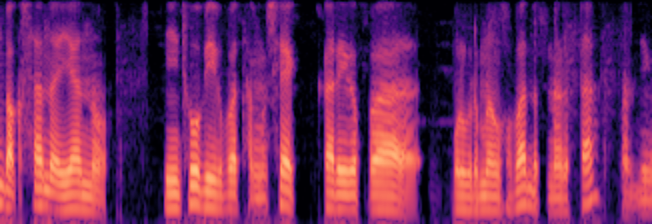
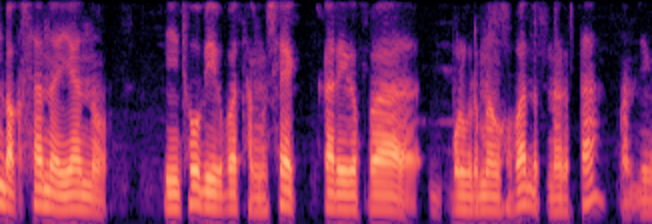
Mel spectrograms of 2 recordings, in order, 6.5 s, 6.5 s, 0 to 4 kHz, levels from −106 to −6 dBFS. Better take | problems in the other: second | noise reduction (neural separator model SepFormer WHAM!)

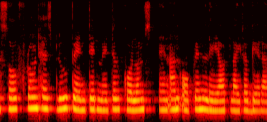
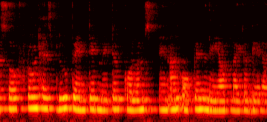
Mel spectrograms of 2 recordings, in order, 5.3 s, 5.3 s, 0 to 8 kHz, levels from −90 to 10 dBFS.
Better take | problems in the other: first | room echo; dies away in 0.7 s

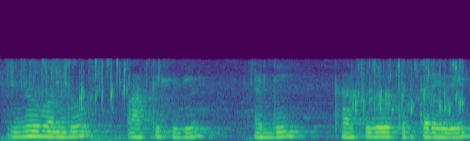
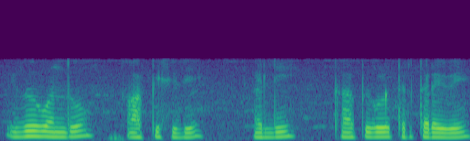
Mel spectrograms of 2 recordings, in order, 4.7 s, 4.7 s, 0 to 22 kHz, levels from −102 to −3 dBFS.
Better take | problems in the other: second | background sound (Liquid); 17 dB below the speech // room echo; dies away in 1.1 s

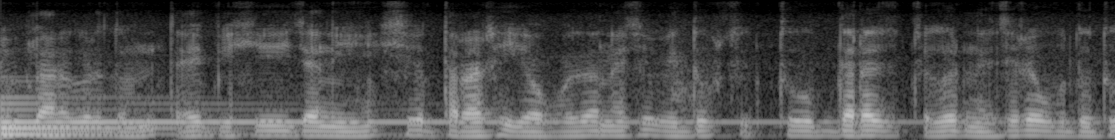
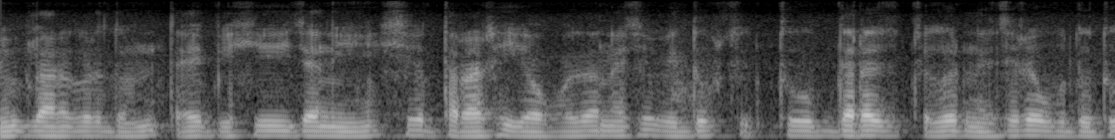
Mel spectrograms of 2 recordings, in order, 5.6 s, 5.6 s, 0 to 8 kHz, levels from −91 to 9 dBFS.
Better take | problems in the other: second | background sound (Electric guitar / Bass guitar); 4 dB below the speech

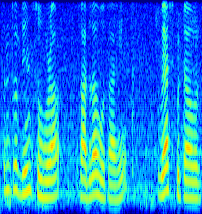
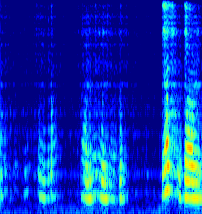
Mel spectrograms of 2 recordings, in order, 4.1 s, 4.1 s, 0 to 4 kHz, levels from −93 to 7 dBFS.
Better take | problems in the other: first | noise reduction (neural mask model DeepFilterNet 3)

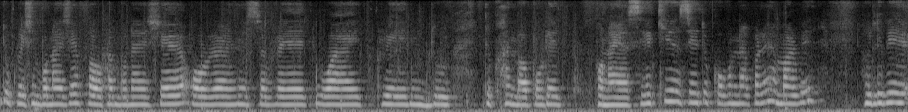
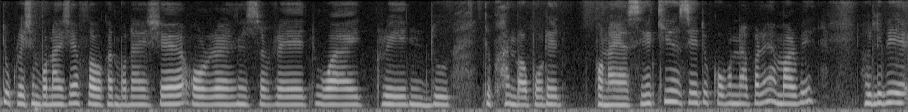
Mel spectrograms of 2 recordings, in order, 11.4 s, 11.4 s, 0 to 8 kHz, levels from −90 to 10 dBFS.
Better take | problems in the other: second | background sound (Livestock, farm animals, working animals); 17 dB below the speech // room echo; dies away in 0.8 s

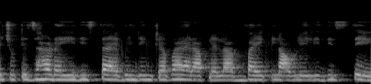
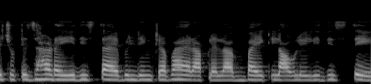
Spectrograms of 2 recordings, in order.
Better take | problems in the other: second | noise reduction (neural separator model SepFormer DNS4)

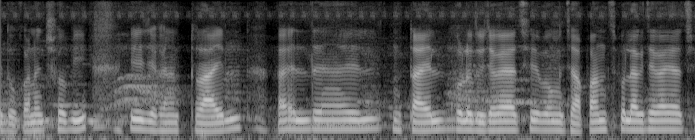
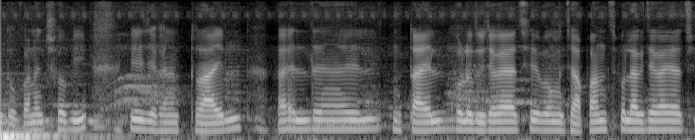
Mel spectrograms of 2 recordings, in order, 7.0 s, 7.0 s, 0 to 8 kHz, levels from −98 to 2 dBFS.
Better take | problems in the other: first | background sound (Bass drum); 1 dB below the speech

